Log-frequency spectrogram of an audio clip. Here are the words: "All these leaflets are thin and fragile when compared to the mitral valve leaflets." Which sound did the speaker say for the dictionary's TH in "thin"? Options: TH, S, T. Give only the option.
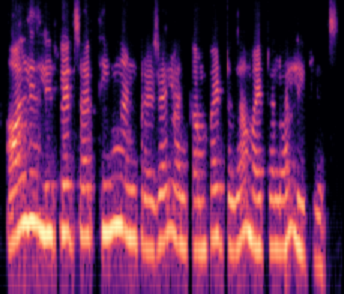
T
